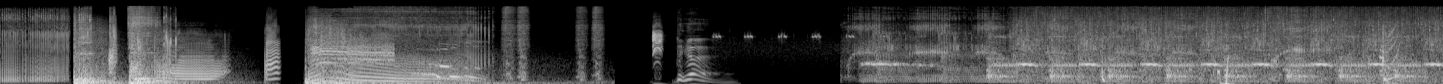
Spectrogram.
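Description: Cartoon soundtrack of comic sound effects: two long, falling, drawn-out comic noises in the first half, then a quick run of about six short high beeps, then a steady high whine over fast clicking from about two thirds of the way in.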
